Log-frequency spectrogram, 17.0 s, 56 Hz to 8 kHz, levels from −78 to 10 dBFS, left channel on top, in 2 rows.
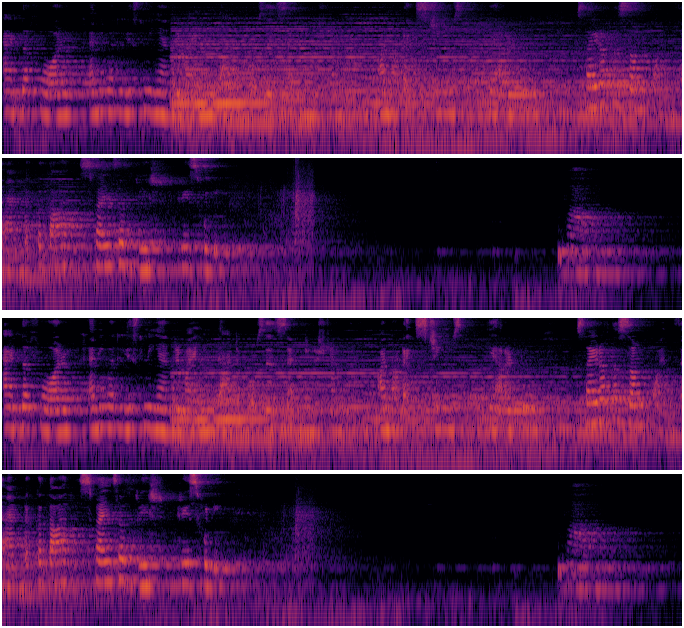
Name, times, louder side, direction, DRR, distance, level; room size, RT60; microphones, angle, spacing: voice 1, 0.0-4.3 4.7-6.8 7.2-11.3, right 3 dB, 40° right, 5 dB, 1.1 m, -32 dB
sound 1, 2.1-12.4, left 2 dB, 40° left, 0.6 m, -34 dB
voice 2, 14.6-14.9 15.4-15.8, left 1 dB, 15° left, -6 dB, 3.7 m, -44 dB
24.0 x 11.5 x 4.3 m, 2.8 s
head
